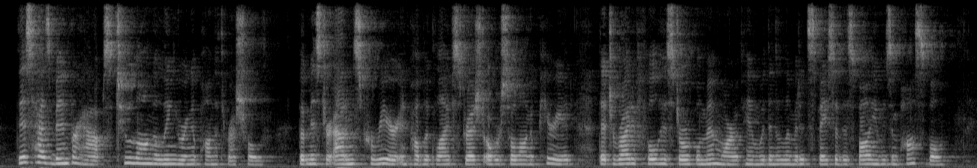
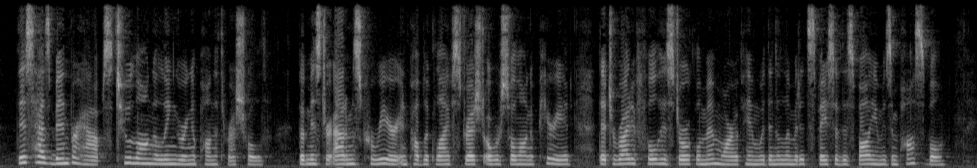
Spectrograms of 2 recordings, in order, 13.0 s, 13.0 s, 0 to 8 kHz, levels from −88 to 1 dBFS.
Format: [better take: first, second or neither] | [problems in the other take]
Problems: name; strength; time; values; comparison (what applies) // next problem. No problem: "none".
second | room echo; dies away in 0.7 s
